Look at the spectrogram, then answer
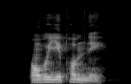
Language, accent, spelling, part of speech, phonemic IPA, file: French, France, envoyer promener, verb, /ɑ̃.vwa.je pʁɔm.ne/, LL-Q150 (fra)-envoyer promener.wav
- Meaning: to send someone packing, to reject, to dismiss, to tell someone to piss off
